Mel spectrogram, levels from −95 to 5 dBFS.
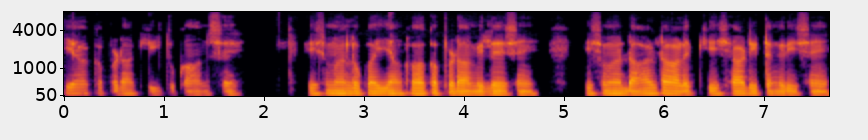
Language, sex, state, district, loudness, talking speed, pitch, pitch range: Marwari, male, Rajasthan, Churu, -19 LUFS, 140 wpm, 100 Hz, 95-100 Hz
